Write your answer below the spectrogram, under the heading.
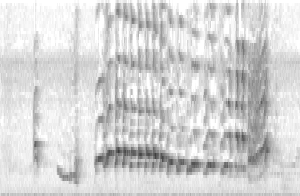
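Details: Captive oriental magpie-robin singing a song filled with imitated cililin phrases: a sharp note and a downslurred whistle, then a fast, sustained, buzzy trill sliding gradually lower, ending in a rough burst. The background is quiet.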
